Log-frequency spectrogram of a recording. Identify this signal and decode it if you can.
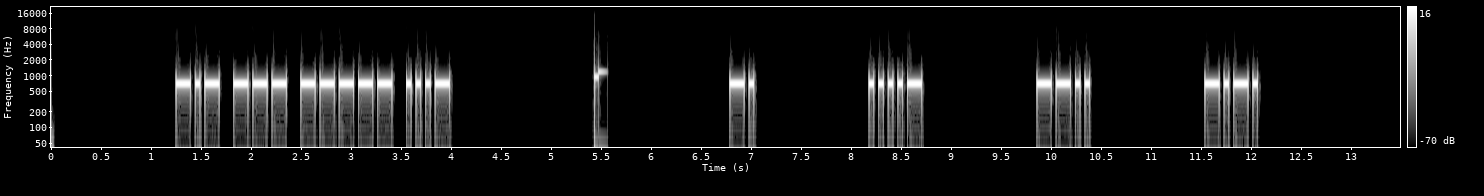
Morse code, heard as a keyed tone, about 25 wpm, spaced as for 11 wpm, 700 Hz. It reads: KO0V N4ZC
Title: USA Call Signs - 4 Characters - 8x Character Spacing - 25wpm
